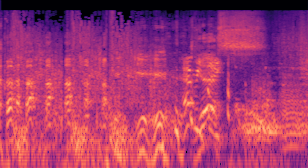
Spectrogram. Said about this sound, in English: Give me some gunshots.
